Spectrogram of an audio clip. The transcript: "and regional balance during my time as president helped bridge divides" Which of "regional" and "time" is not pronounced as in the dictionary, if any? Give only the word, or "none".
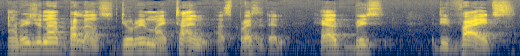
none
